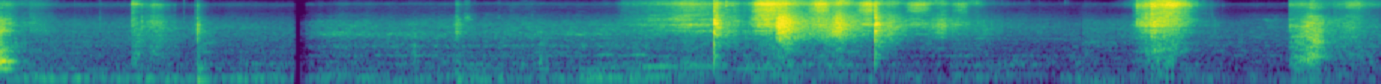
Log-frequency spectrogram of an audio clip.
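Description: Roasted coriander seeds are poured out of a pan, giving intermittent bursts of dry rattling hiss that swell and fade several times over quiet kitchen background.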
